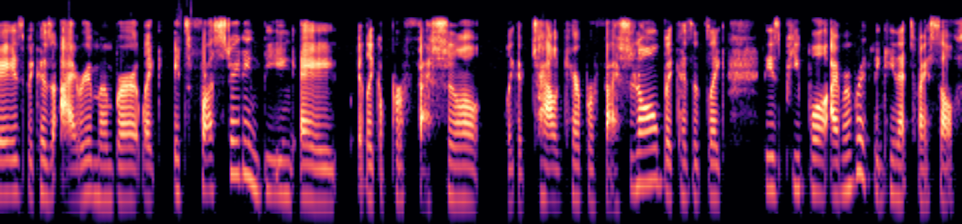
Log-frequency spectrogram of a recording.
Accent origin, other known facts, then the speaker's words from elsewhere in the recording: United States; moved away; also born or lived in Connecticut / Minneapolis, Minnesota; I grew up in Connecticut and Minneapolis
